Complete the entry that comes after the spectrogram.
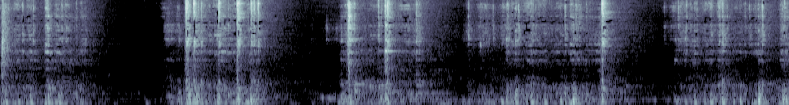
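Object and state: Metal egg slicer.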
